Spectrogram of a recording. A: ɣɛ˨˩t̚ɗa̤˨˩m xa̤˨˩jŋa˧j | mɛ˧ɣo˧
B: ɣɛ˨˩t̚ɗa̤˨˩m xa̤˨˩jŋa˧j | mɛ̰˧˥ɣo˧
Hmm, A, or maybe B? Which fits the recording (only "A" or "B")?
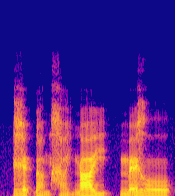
B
